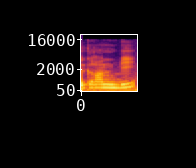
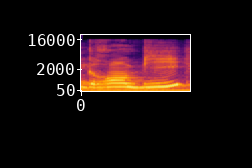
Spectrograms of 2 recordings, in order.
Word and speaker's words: Granby: Mon français me dirait Grand B, mais quand j'ai écouté les différentes interviews, les différents reportages, j'ai entendu Grand B. Donc je pense que c'est comme ça qui se prononce.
